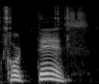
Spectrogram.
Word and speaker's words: Cortez: It's Cortez. Cortez. It's like an S.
